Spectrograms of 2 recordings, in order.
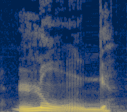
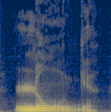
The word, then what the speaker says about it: longue: Okay, so phonetically it's longue, g, longue.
